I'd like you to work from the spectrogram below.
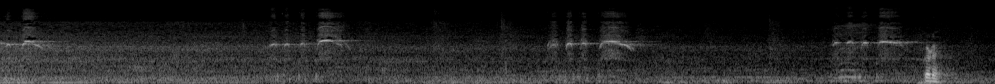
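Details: Red-vented bulbul in the morning giving short, bright chirps every two to three seconds, with sharp rustling bursts between them and low background hum.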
